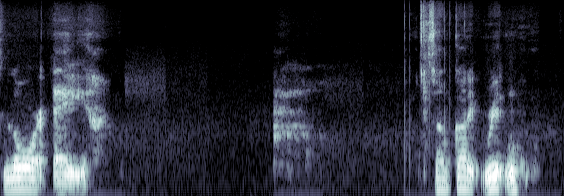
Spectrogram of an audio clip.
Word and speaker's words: Lorelei: It's Lorelei. So I've got it written the way I can pronounce it in the book.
